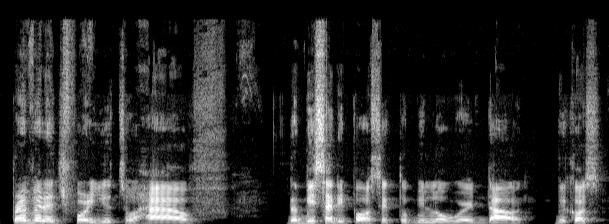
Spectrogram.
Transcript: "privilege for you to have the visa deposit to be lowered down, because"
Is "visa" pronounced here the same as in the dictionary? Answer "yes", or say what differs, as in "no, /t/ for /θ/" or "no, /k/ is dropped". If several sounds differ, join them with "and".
no, /b/ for /v/ and /s/ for /z/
